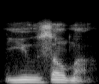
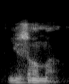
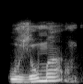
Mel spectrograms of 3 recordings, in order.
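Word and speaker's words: Uzomah: making up my name it's uzoma uzoma uzuma no it's uzoma yeah the odds are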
